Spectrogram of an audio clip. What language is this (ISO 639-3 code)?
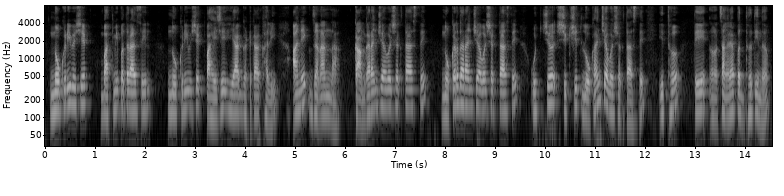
mar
